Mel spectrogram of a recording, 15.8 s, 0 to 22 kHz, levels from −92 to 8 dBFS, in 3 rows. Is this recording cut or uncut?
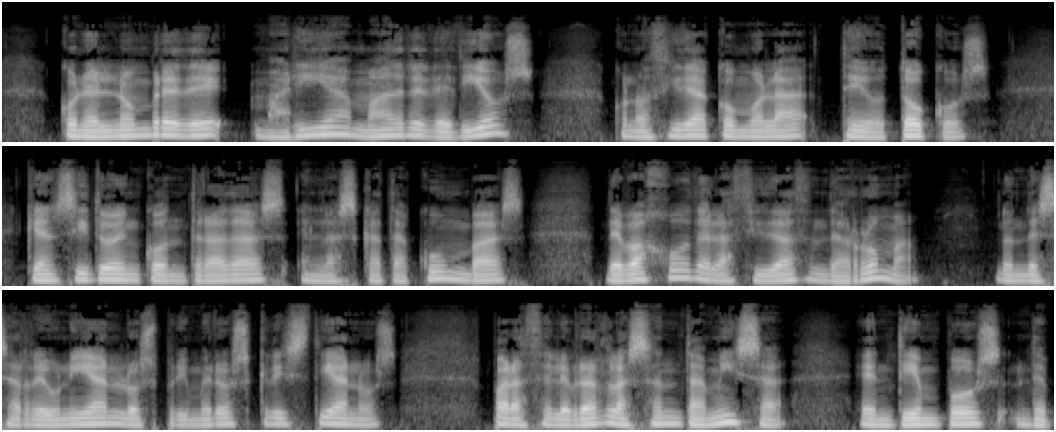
uncut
